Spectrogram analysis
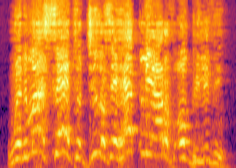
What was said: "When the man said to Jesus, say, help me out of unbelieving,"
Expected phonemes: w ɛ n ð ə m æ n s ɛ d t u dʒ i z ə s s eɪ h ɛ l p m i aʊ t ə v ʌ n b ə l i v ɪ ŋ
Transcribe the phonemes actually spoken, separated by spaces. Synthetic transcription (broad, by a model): w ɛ n m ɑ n s ɛ d t u dʒ i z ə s s eɪ h ɛ l p m i aʊ t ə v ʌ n b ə l i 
